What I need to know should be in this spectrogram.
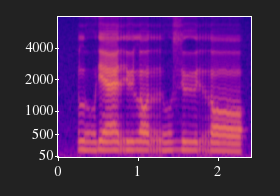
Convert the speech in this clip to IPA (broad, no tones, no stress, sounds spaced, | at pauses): l o̤ ɾʲ æː r y l ɔ r o̤ z ʉː r ɔ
